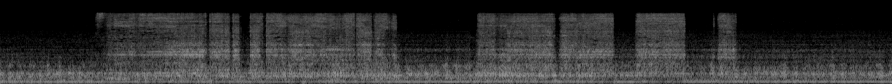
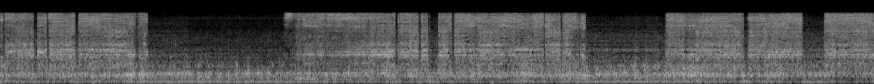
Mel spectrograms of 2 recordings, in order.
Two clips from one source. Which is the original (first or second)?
second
